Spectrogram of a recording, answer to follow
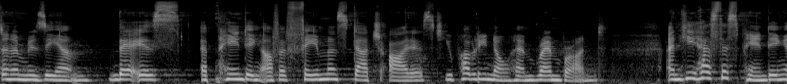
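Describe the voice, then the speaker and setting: Long hall reverb colors this Mother's Day sermon from a guest speaker, a woman in her forties from Germany. Her medium-pitched voice carries a German accent, and her delivery is chatty and encouraging.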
